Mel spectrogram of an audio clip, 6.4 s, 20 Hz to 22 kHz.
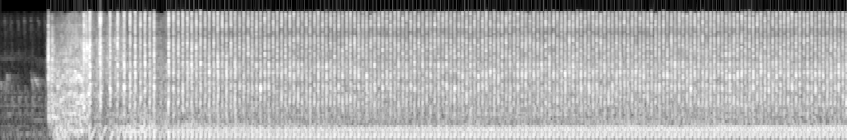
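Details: Hummel Engines 45 hp half-VW aero engine, first start, oil pressure too high, idle possibly set a little low: cranks, catches quickly, then settles into an even, steady beat with no misses; runs smooth, normal.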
